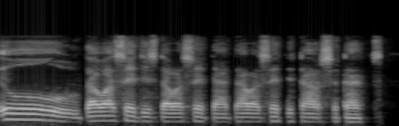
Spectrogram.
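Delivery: ordinary delivery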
